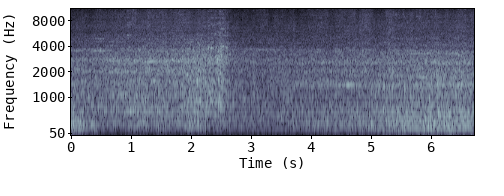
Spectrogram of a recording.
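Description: Piggyback flatcars carrying truck trailers roll past on steel wheels and rails in a steady clatter, with faint high squealing tones from the wheels. A brief, louder burst of noise comes about two and a half seconds in.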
